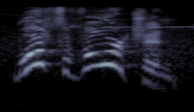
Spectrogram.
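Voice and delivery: high, loud hound dog voice; old hound character. Acted. Hound answers Jack in story.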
